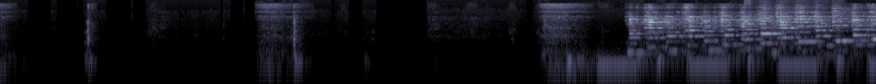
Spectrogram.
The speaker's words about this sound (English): He's just breathing now, like a rhino.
